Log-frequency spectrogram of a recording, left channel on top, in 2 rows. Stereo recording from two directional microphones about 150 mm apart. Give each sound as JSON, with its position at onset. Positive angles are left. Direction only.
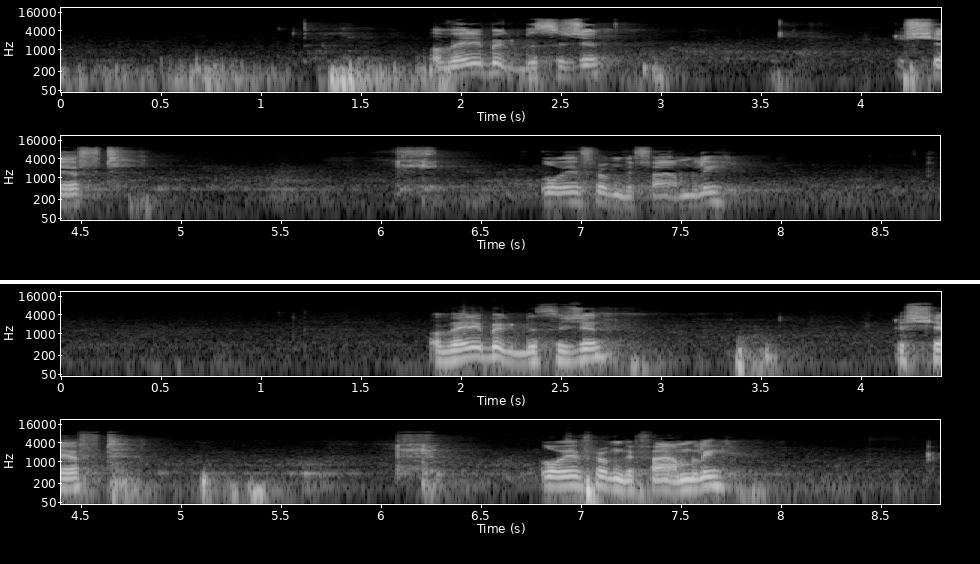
{"t": 1.8, "sound": "a man's voice", "side_deg": -35}
{"t": 4.1, "sound": "speech", "side_deg": -40}
{"t": 6.8, "sound": "speech", "side_deg": -50}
